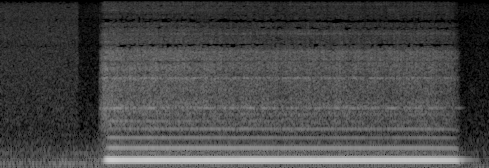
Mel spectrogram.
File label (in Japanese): 低音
